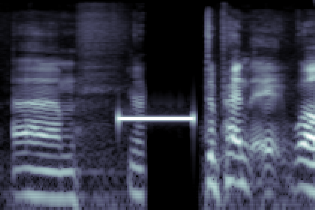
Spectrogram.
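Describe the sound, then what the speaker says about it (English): A single steady censor bleep tone of about half a second drops in between stretches of talk, covering a swear word, with voices heard just before and right after it. "do we have to bleep that out?"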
